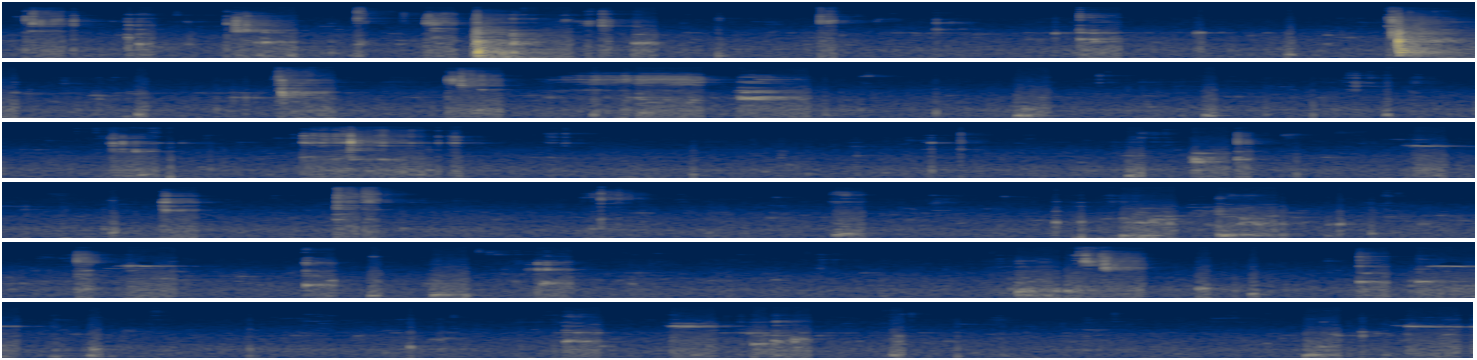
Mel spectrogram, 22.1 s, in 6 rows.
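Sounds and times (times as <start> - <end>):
close chewing with wet smacks: 0.0 - 16.4, 17.2 - 18.8
mouth clicks: 0.1 - 2.8, 4.4 - 5.7, 7.1 - 8.6, 17.3 - 18.5.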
